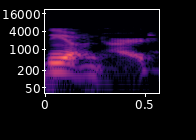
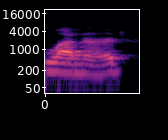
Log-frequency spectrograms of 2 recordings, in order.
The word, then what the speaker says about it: Leonard: I mean I mean people mispronounce my name Leonard all all the time but that doesn't mean that I switch to Leonard you know I just no it's Leonard um so you know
